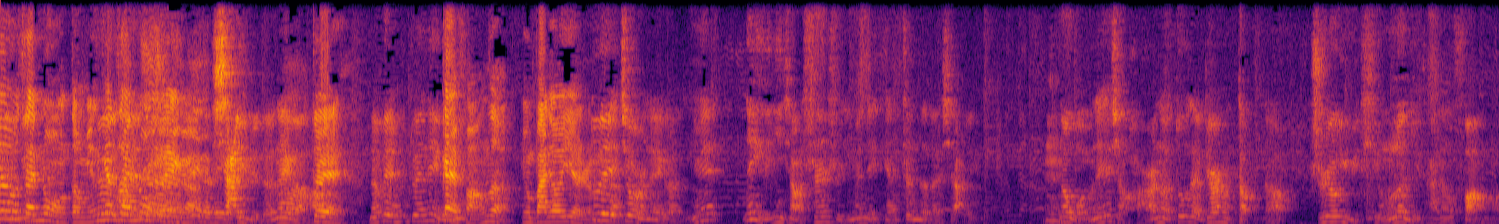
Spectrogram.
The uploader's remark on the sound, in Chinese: 本期因录制设备出现问题，主播三人是使用录音笔进行录制，因为只有一条音轨，无法充分剪辑，望请见谅。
